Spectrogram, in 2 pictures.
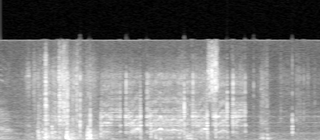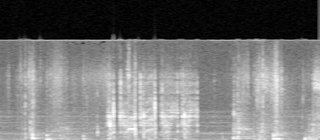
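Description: Hands rummaging in a cardboard box: irregular rustling and scraping of cardboard and cloth, with small clicks and knocks, as microfiber towels are pulled out, easing off for a moment about halfway through.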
